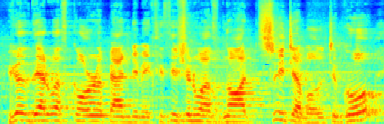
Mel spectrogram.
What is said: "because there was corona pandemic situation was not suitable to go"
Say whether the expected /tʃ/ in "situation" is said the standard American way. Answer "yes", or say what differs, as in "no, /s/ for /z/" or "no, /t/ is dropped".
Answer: no, /s/ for /tʃ/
